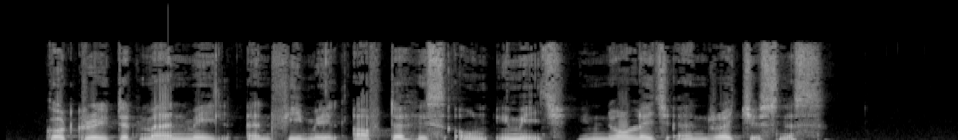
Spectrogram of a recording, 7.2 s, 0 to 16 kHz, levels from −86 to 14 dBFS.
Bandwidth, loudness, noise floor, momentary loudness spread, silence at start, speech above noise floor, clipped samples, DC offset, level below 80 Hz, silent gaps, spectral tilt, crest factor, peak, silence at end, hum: 11.5 kHz; -17 LUFS; -74 dBFS; 9 LU; 0.35 s; 58 dB; under 0.1%; under 0.1%; -42 dBFS; none; -5 dB/octave; 16 dB; 0 dBFS; 1.05 s; none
